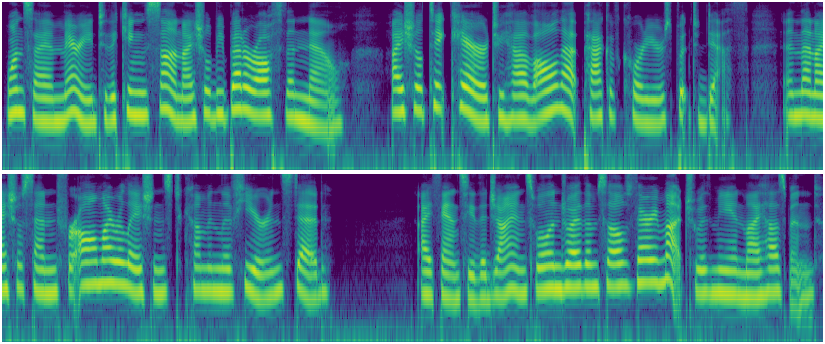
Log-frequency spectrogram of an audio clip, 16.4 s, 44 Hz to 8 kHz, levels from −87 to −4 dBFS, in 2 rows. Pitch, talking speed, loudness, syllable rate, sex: 225 Hz, 210 wpm, -17 LUFS, 4.8 syllables/s, female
